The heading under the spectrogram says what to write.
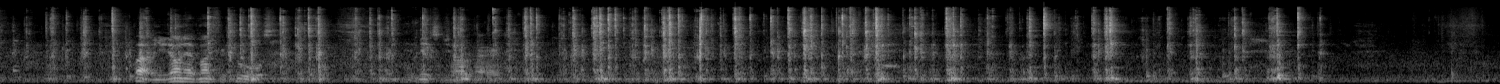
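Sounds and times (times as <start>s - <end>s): car jack ratcheting clicks: 0.0s - 13.4s.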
